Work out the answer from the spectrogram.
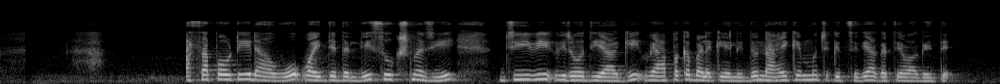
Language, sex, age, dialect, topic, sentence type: Kannada, female, 25-30, Mysore Kannada, agriculture, statement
